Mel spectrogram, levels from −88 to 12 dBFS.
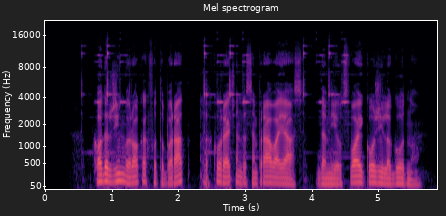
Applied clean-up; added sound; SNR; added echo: neural mask model RNNoise.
